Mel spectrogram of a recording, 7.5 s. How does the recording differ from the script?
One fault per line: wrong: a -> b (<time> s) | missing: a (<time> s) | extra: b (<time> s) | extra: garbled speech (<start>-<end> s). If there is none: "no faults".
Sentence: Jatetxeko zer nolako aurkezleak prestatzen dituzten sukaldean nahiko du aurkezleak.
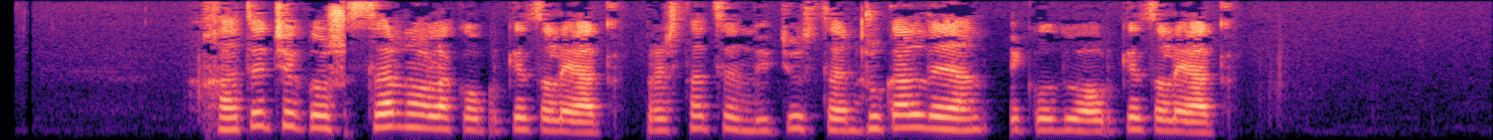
no faults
